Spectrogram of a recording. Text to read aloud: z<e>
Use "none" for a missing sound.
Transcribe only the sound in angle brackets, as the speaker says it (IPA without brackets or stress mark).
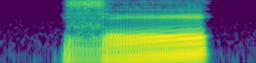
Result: e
